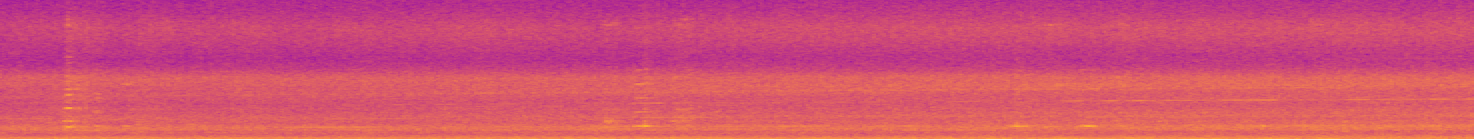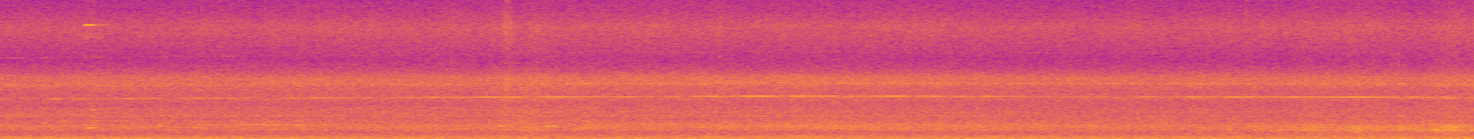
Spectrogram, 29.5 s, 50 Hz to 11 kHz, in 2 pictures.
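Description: Running noise inside the car of a JR East 701 series electric train: a steady rumble of wheels on rails, with a faint steady whine in the later part.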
